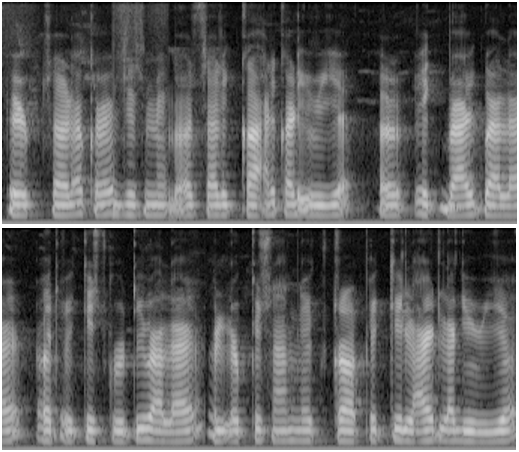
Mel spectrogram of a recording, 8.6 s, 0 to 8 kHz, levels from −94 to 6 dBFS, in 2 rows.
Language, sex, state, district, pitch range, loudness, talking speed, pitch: Hindi, male, West Bengal, Malda, 130-140 Hz, -21 LUFS, 200 wpm, 135 Hz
